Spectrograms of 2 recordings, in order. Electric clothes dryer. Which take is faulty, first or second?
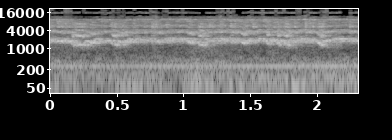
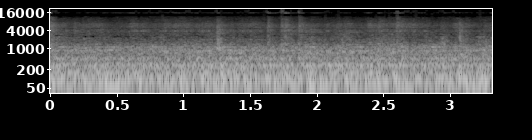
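first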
